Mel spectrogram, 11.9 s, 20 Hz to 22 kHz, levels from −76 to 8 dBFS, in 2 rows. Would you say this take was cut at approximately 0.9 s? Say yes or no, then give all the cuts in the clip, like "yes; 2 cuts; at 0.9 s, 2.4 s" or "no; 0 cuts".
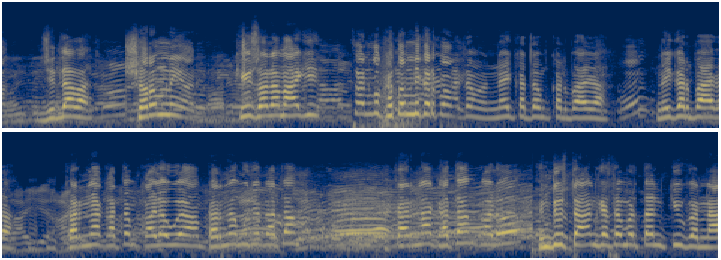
yes; 4 cuts; at 0.9 s, 2.8 s, 7.6 s, 10.4 s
